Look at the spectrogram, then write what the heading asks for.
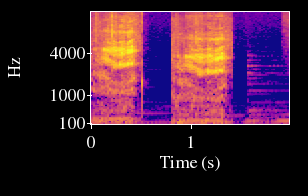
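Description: Two loud pig grunts from Minecraft, each a harsh nasal snort about half a second long, separated by a short pause, followed by a quieter low hum.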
